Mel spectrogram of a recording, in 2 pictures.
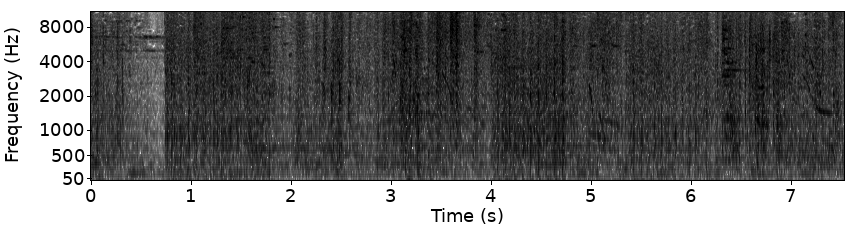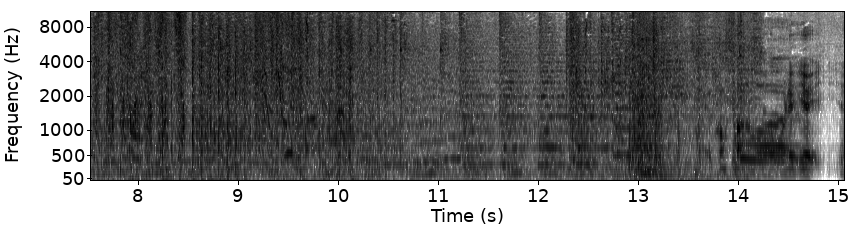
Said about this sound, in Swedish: Uh, och middagsscenen där han bara mejar ner folk, så det, liksom, det kommer ut folk från alla möjliga jävla dörrar och han bara skjuter ner allt och alla som kommer.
